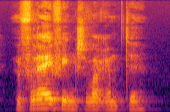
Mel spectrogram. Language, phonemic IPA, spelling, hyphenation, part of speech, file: Dutch, /ˈvrɛi̯.vɪŋsˌʋɑrm.tə/, wrijvingswarmte, wrij‧vings‧warm‧te, noun, Nl-wrijvingswarmte.ogg
- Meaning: heat produced by friction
